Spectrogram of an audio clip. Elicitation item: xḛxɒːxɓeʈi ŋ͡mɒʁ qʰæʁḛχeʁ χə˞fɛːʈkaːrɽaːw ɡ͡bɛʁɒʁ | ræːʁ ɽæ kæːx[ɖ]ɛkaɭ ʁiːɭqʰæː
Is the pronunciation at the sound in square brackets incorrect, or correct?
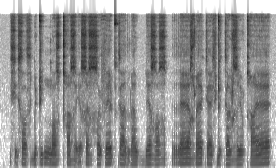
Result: correct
